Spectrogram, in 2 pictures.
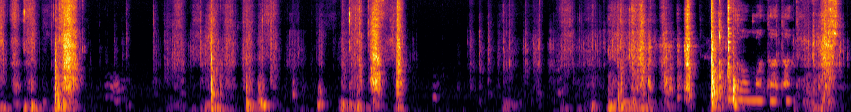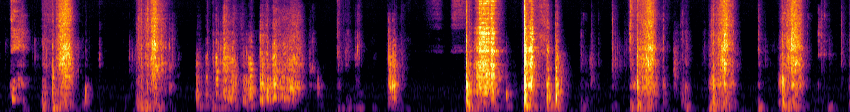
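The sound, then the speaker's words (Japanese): Faint knife strokes against a cutting board as a king oyster mushroom is sliced thinly lengthwise, many short taps and soft scraping cuts in an irregular rhythm. “エリンギは縦に薄く切っていって”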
